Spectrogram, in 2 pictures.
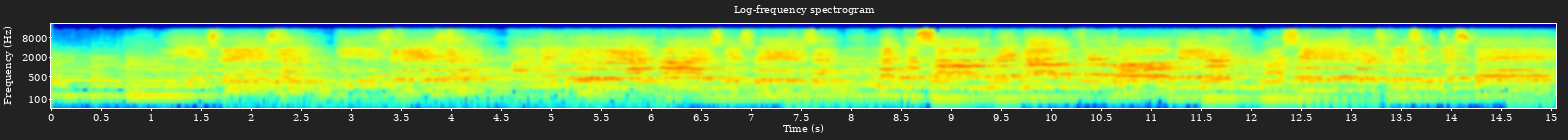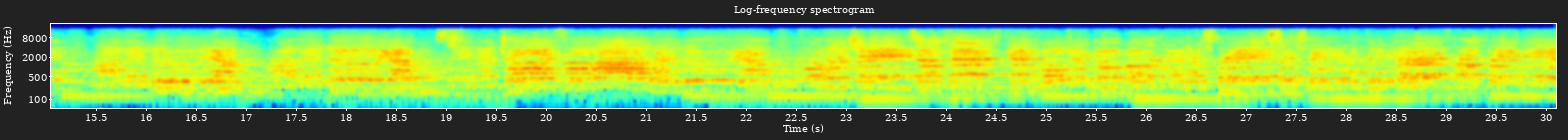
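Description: Mixed church choir of men's and women's voices singing with piano accompaniment; the voices come in about a second in after the piano.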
